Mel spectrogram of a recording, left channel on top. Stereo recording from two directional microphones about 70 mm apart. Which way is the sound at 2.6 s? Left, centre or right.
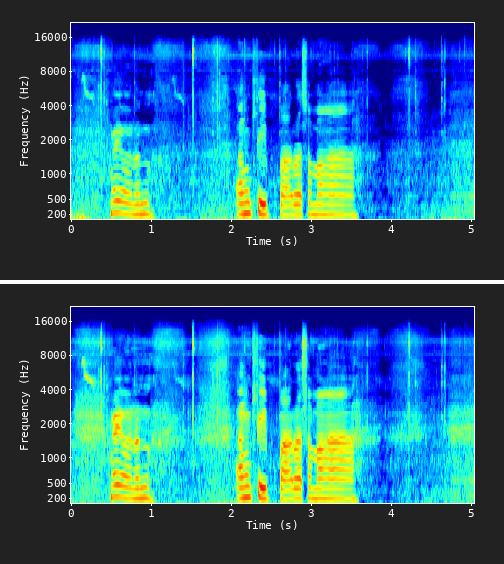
Centre.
